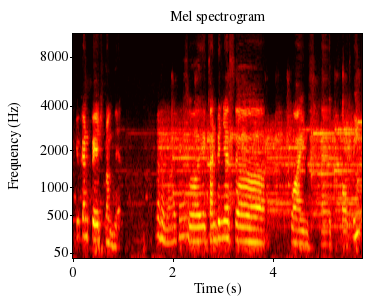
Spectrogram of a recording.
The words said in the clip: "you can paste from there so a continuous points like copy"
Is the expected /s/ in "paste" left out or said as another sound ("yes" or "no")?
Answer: yes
